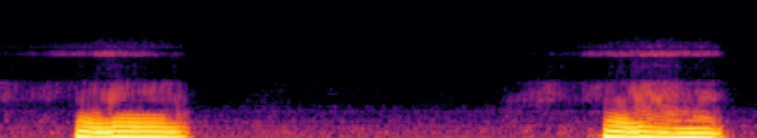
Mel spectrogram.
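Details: Two low, buzzing snores from Bear the dog, each under a second, spaced about three and a half seconds apart, with faint breathy exhales between them and otherwise quiet surroundings.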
